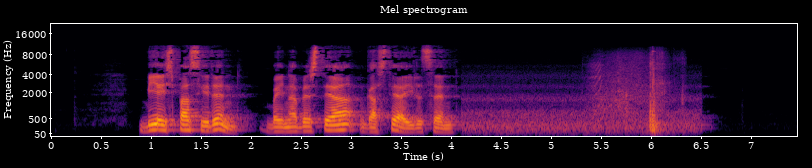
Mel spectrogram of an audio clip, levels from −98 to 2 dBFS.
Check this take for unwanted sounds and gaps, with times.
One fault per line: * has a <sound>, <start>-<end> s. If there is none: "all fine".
* has a squeak, 5.3-6.4 s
